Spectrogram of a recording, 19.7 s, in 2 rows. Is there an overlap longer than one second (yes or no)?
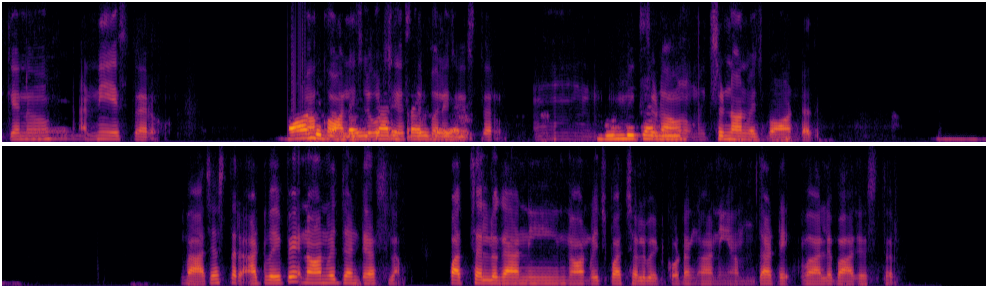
yes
